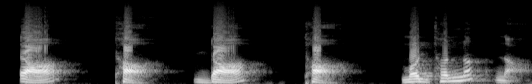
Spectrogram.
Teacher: ট বর্গের এই পাঁচটি বর্ণ উচ্চারণ করতে গেলে জিওভার অগ্রভাগ গিয়ে মূর্ধার সাথে আঘাত করতে হয়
